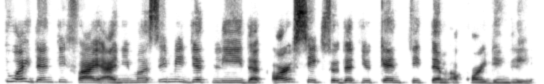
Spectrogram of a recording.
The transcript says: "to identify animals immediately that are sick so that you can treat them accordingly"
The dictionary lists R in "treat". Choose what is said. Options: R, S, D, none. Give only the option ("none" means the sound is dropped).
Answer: R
